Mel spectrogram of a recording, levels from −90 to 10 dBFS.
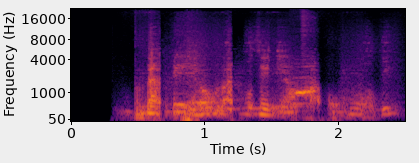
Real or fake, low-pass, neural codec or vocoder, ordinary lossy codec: fake; none; codec, 44.1 kHz, 0.9 kbps, DAC; none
